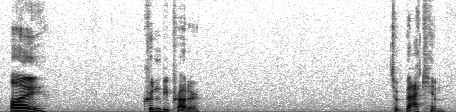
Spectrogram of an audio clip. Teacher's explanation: And back here is stressed because it is a verb.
